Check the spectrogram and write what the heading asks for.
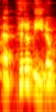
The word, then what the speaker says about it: epitome: epitome라고 발음을 해요. P에 강세가 들어가서 epitome 이렇게 발음을 하는데 이거는 뭐뭐의 절정, 화신, 전형적인 예라고 할 때 저희가 쓰는 아주 고급 단어입니다.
